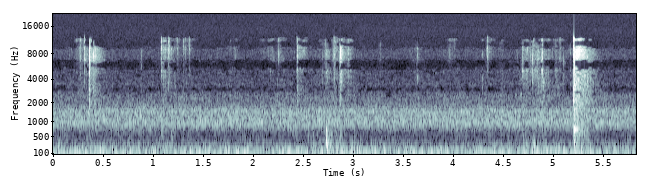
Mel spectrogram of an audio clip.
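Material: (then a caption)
Soap. A utility knife blade shaves and scrapes the top edge of a solid, hand-sized, orange-and-white striped bar of soap held in the fingers. Faint, brief scraping ticks sit over a quiet low rumble, with a sharper, brighter click near the end that dies away almost at once.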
